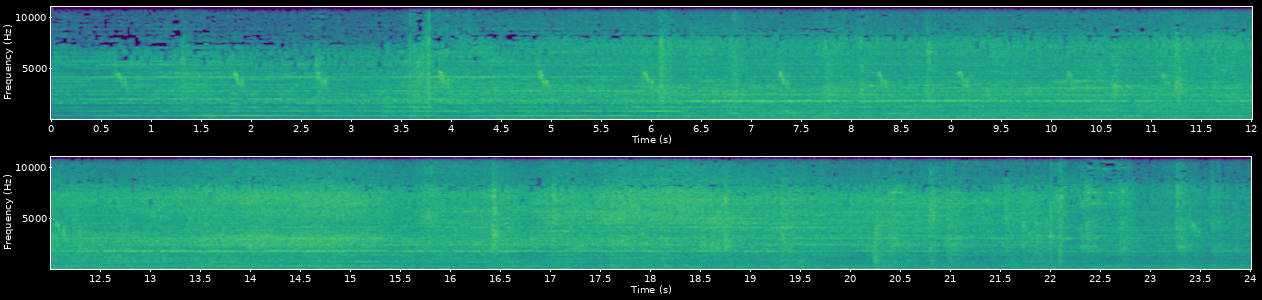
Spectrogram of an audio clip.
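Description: DB electric locomotive hauling a freight train past: a deep rail rumble that builds over the first few seconds and then holds steady as the covered freight wagons roll by. Several steady tones sound over the rumble in the first six seconds, and a fainter high one sounds later.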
